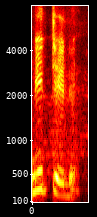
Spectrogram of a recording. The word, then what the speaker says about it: knitted: Have you noticed how sweaters are kin- Knitted, knitted. knitted K is in knitted silent. in K knitted? is silent.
